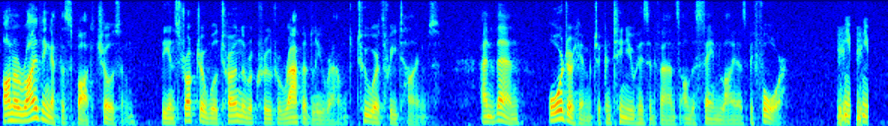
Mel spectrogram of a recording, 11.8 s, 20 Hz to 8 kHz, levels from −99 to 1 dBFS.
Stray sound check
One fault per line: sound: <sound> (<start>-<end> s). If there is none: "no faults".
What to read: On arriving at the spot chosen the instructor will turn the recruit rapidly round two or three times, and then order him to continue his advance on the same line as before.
sound: laugh (11.2-11.6 s)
